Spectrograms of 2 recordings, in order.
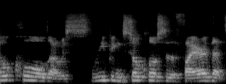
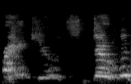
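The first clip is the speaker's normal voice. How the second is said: mock half-voiced mild yell, very high; 14 semitones higher than usual. Retelling yanking a tree branch at 3 a.m., retelling yelling at a branch. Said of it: "I'm like yelling at 3 o'clock in the morning".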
